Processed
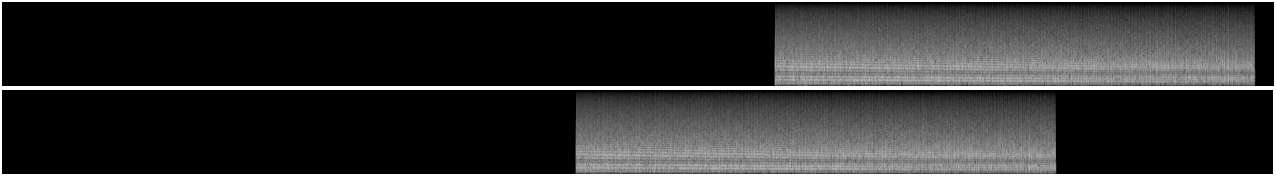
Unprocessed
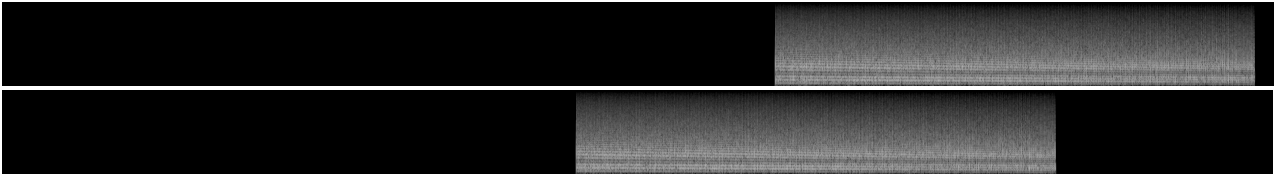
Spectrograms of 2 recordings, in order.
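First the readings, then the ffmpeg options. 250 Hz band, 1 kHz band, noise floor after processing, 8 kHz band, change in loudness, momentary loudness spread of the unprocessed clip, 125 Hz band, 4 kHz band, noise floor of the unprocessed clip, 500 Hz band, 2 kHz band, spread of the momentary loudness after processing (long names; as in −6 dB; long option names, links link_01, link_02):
+3.5 dB, +3.5 dB, −77 dBFS, +3.5 dB, +3.5 dB, 3 LU, +3.5 dB, +3.5 dB, −79 dBFS, +3.5 dB, +3.5 dB, 3 LU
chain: -af "dynaudnorm=framelen=160:gausssize=17:maxgain=5dB,volume=1dB"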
